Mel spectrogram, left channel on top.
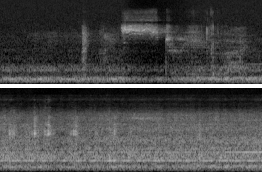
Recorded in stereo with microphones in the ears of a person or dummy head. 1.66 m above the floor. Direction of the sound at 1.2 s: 80° left.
